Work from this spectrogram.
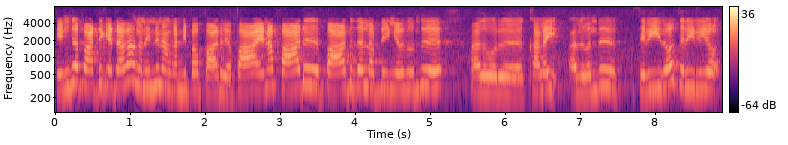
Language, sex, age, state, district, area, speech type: Tamil, female, 60+, Tamil Nadu, Tiruvarur, urban, spontaneous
